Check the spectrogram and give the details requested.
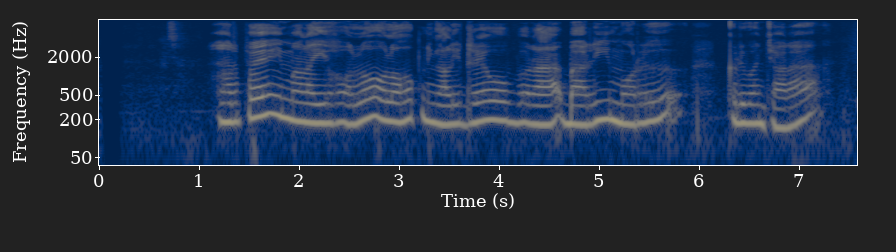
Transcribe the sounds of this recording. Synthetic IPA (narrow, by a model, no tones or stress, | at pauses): harpɛimalaiɦɔlɔːlɔɦɔk̚niŋɡalidɾɛɔabaɾimɔɾəkəɾiwaɲt͡ʃaɾa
